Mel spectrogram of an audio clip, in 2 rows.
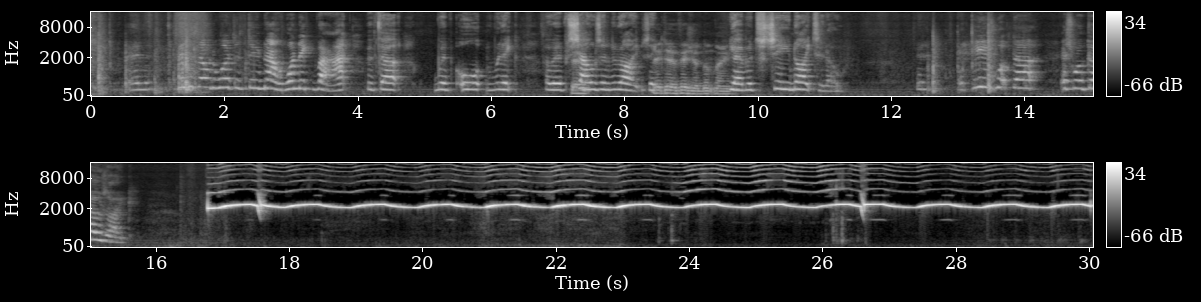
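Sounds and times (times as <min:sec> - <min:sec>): electronic alarm siren: 0:16.8 - 0:30.0.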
